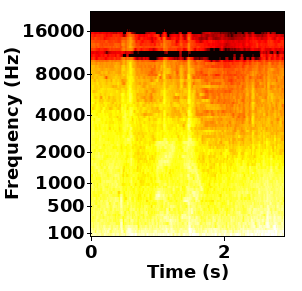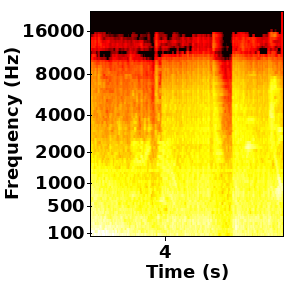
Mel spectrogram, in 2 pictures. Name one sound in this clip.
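Gunshots crack out in short bursts.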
